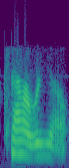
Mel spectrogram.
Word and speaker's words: Camarillo: And we'll take now calling in from, is it Camarillo, California? Is that how you pronounce it? – It's Camarillo.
